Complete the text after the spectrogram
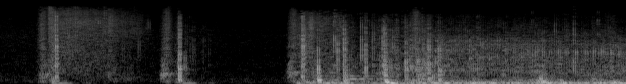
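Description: An axe chops into a tree trunk with sharp knocks.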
